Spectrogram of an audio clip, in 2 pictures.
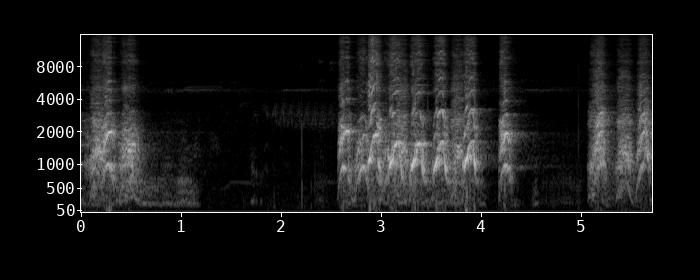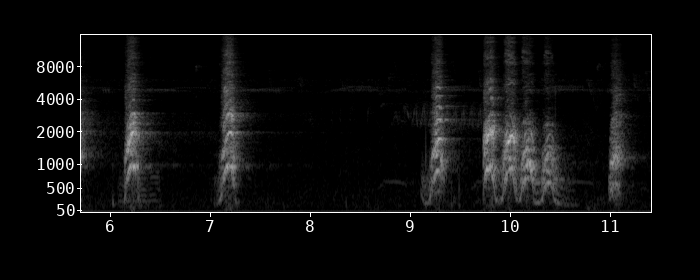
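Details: Pinscher named Teco barking loudly and angrily, sharp high barks in quick bursts and clusters separated by short silences, some single yaps, quiet indoor background.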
